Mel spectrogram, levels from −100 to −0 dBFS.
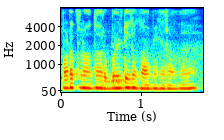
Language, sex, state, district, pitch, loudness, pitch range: Tamil, male, Tamil Nadu, Kanyakumari, 145 Hz, -16 LUFS, 130-150 Hz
